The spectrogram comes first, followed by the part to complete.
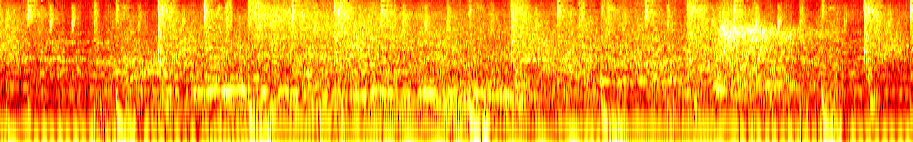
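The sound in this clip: Race cars drag racing to the finish line make a loud, continuous roar of high-revving engines whose tones waver up and down without a break.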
